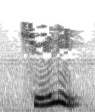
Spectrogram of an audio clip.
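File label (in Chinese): "学历", Mandarin; chinese-flashcards; hsk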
